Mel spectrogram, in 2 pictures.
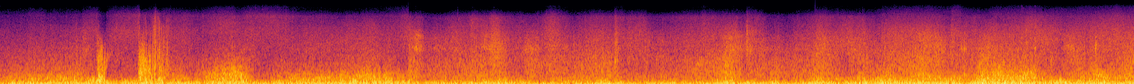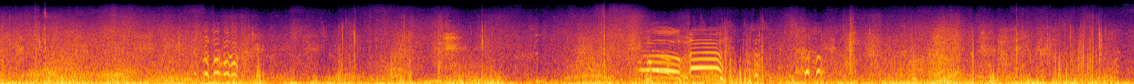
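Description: Rushing wind on the microphone of a skier descending fast through deep powder, with the whoosh of skis and snow spray surging on each turn, about once a second.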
